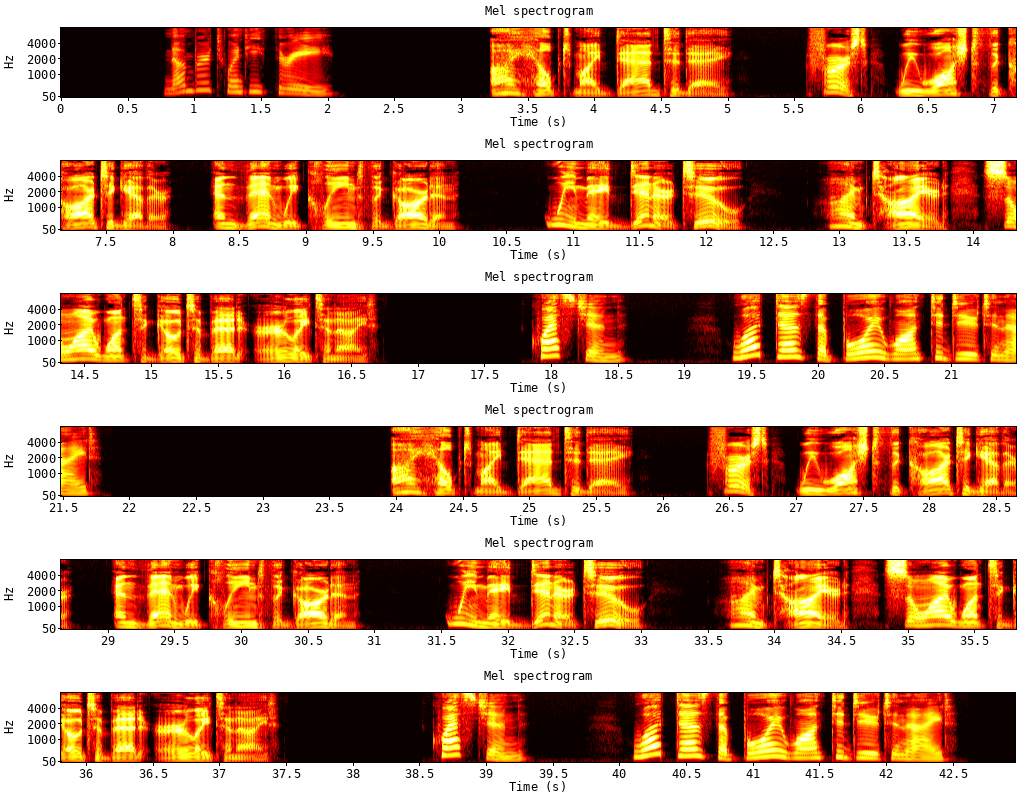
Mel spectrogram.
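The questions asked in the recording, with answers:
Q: What does the boy want to do tonight?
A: Go to bed early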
